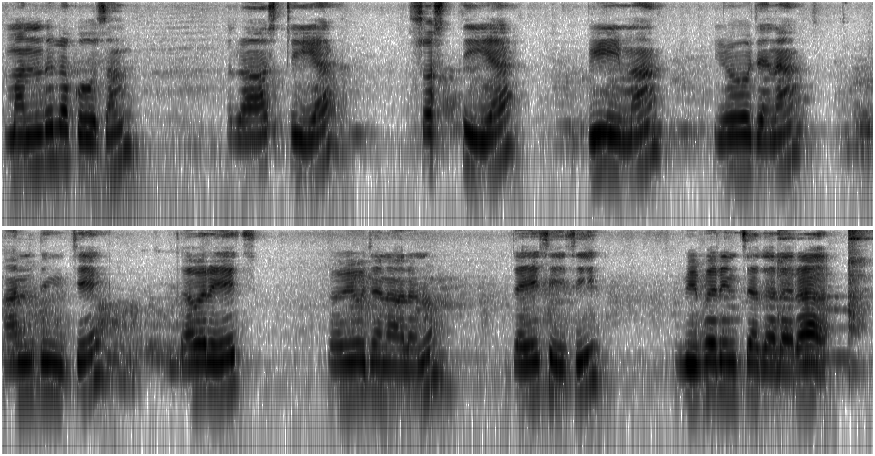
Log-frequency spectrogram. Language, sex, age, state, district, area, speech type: Telugu, female, 45-60, Telangana, Peddapalli, rural, read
